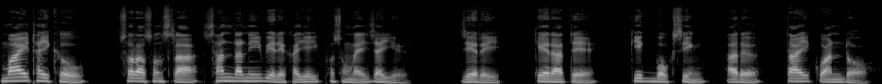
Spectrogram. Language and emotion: Bodo, neutral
